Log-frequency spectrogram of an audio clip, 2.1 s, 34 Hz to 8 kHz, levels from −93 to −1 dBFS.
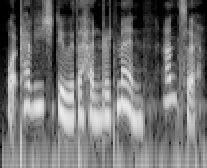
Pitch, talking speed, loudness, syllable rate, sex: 215 Hz, 260 wpm, -19 LUFS, 6.7 syllables/s, female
